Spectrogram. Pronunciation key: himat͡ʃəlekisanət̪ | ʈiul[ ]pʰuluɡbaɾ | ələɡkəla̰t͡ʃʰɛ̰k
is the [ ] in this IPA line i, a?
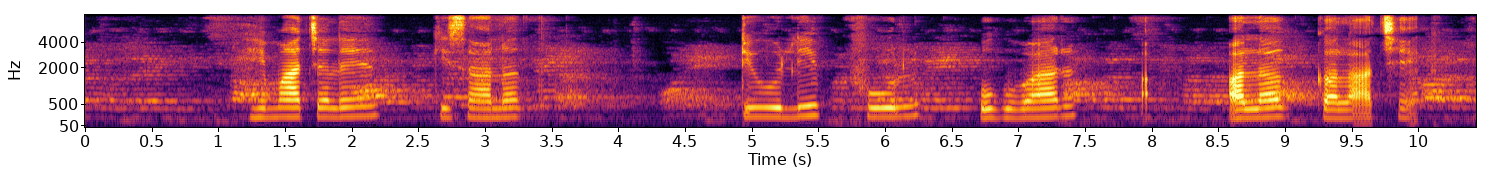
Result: i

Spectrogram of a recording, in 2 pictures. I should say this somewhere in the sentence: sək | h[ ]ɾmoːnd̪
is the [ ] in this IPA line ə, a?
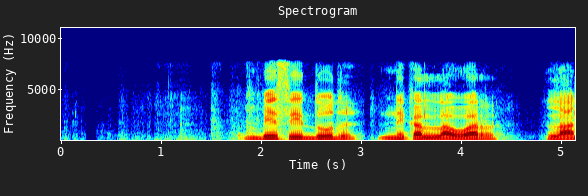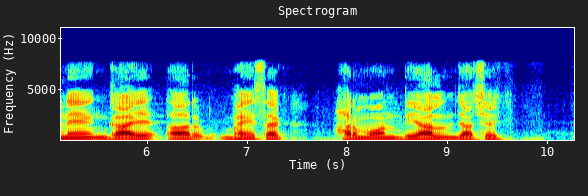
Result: ə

